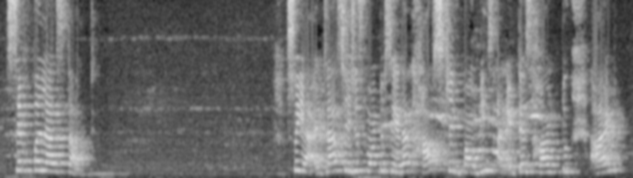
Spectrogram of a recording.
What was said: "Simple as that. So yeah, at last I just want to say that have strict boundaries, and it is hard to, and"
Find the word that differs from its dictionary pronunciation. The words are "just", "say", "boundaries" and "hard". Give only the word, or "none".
boundaries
